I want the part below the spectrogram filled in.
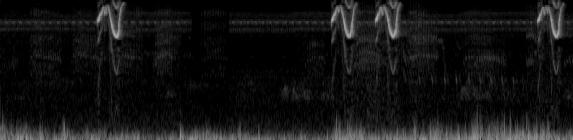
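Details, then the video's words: Swallow-tailed hummingbird: piercing high twisting squeaks, one, then a close pair, then another, with a thin steady whine and soft low noise beneath. "Canto del Colibrí Golondrina"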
